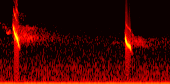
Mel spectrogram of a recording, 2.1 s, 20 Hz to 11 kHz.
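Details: Osprey female at her nest on a live nest camera, 1 May 2017, while strange ospreys attack her: two loud, sharp whistles slurring steeply downward, about a second and a half apart, over quiet background.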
